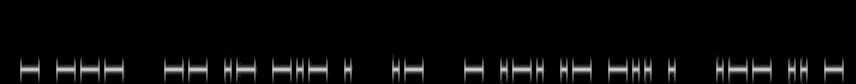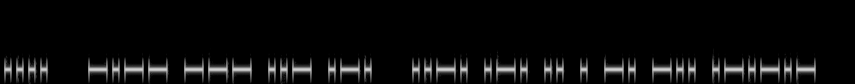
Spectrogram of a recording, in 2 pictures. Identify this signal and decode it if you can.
Morse code, heard as a keyed tone, about 21 wpm, 700 Hz. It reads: TO MAKE A TRADE WITH YOUR FRIEND.
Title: Sentences from Top 1000 Words - Review Part 4 - 20wpm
